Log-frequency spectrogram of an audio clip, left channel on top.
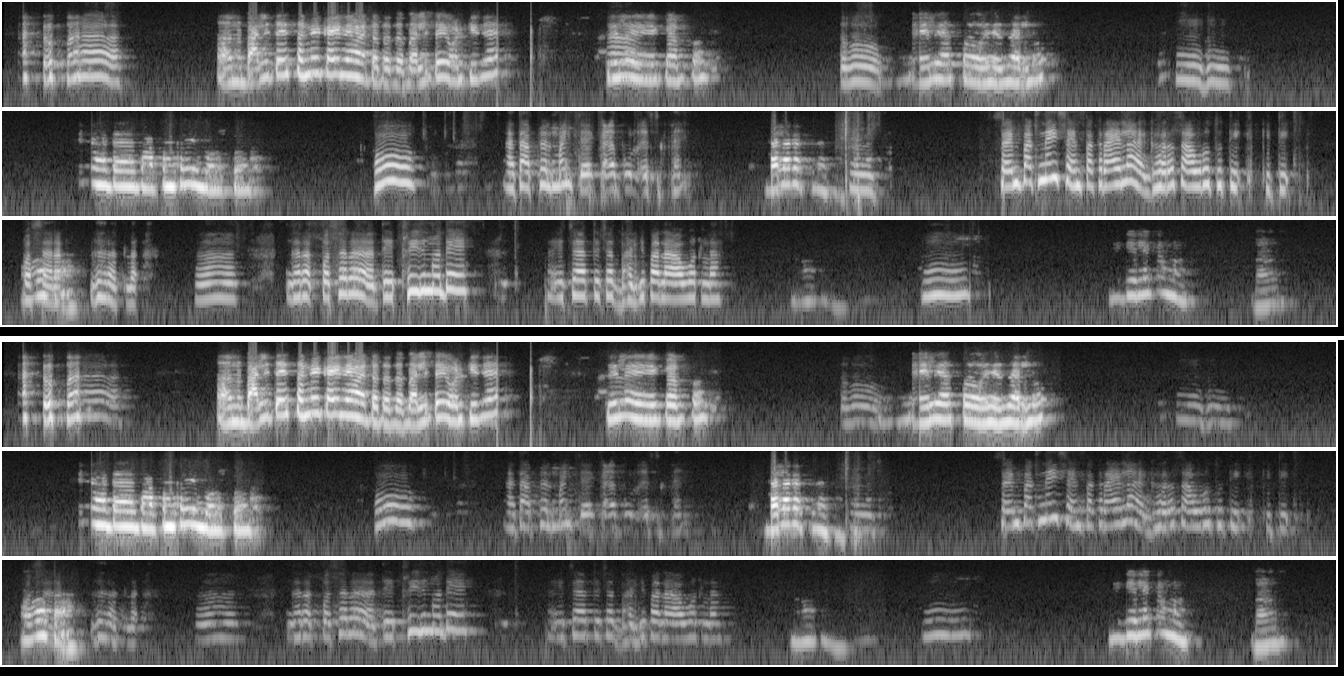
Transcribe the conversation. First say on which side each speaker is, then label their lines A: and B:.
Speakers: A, on the right; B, on the left.
A: रूपा
B: हा
A: आणि बालिताई संग काय नाही वाटत, आता बालिताई ओळखीची आहे. तिले
B: हा
A: हे करतो.
B: हो,
A: पहिले असं हे झालं
B: हम्म हम्.
A: आता आपण काही बोलतो.
B: हो, आता आपल्याला माहित आहे. काय बोलायचं काय?
A: झाला <unintelligible>
B: हम्म स्वयंपाक नाही स्वयंपाक राहिलाय, घरच आवरत होती किती
A: हो
B: पसारा.
A: का
B: घरातलं हा, घरात पसारा ते फ्रीज मध्ये, हेच्यात तेच्यात भाजीपाला आवरला.
A: <unintelligible>
B: हम्म.
A: मी गेले का मगं,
